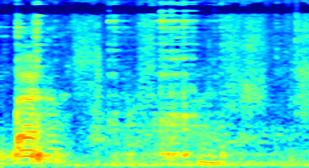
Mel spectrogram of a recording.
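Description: A glazed ceramic bonsai pot clinking and scraping against a metal turntable plate as it is turned by hand.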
